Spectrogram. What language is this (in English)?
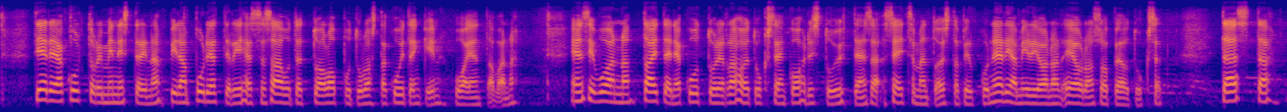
Finnish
